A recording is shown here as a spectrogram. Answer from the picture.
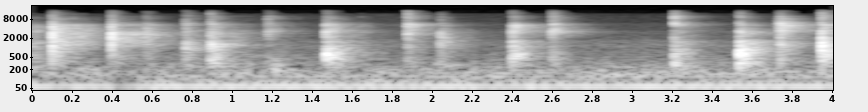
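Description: A few people clapping by hand, sparse and not in step, about three claps a second.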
